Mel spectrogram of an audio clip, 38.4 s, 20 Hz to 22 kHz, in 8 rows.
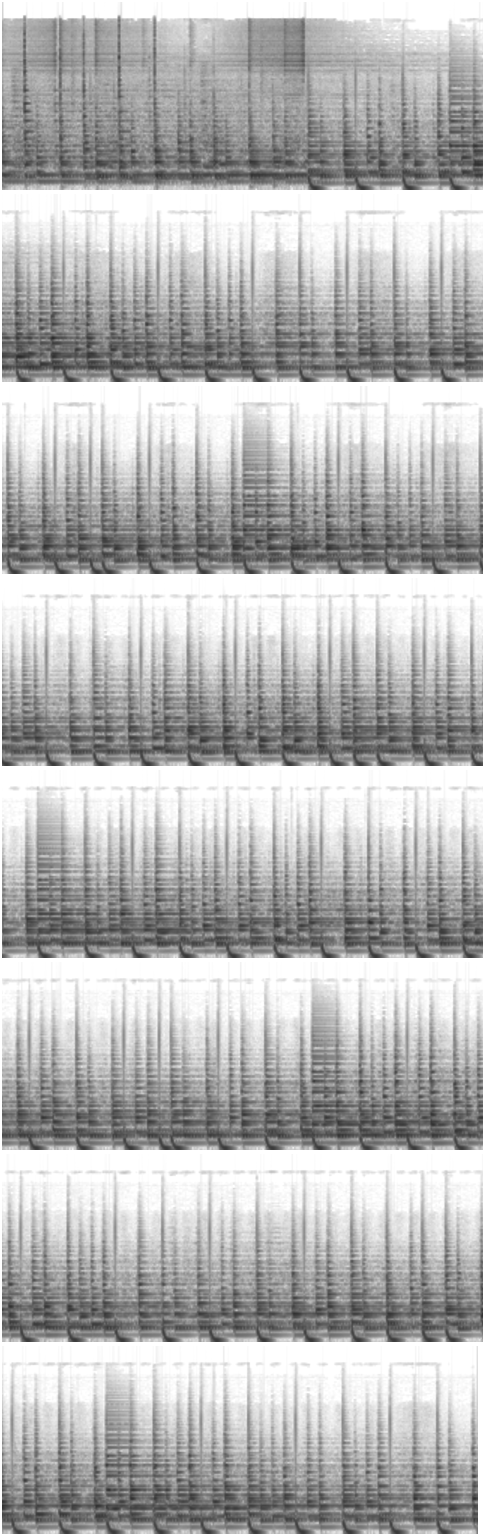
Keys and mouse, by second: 1.1 s, 2.3 s, 3.3 s, 5.1-10.1 drag, 9.7 s, 10.1-13.8 middle drag, 10.2 s, 12.2 s, 13.0 s, 13.8-18.0 drag, 17.3 s, 18.0-38.4 middle drag, 18.8 KP_1, 20.3 KP_3, 20.3 r, 21.4 g, 21.7 r, 23.2 g, 25.5 KP_1, 25.6 KP_3, 26.9 shift+d, 28.7 s, 29.9 s, 31.5 s, 32.8 s, 34.9 KP_1, 34.9 KP_3, 35.6 g, 36.5 r.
